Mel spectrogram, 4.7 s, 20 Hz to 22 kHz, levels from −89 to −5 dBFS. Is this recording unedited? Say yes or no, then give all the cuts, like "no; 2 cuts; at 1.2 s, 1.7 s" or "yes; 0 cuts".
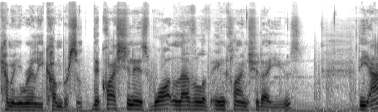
no; 1 cut; at 1.0 s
